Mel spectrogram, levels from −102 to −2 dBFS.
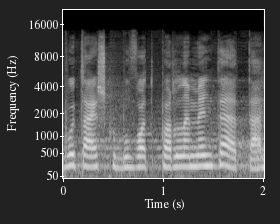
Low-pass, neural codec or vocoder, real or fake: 14.4 kHz; codec, 44.1 kHz, 7.8 kbps, Pupu-Codec; fake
